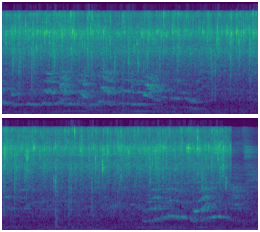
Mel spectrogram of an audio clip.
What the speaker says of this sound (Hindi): अब कबाबों को फ्राई कर लेंगे।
